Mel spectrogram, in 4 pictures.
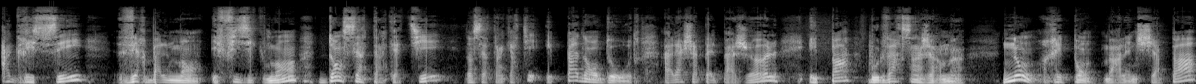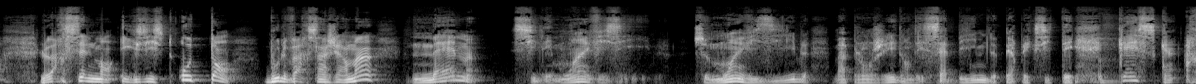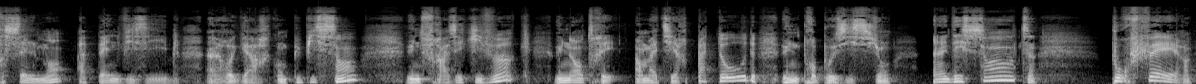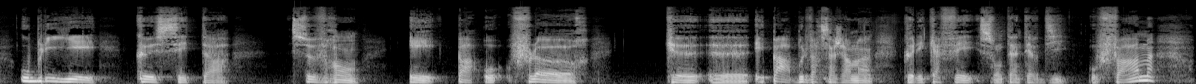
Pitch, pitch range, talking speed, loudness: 100 Hz, 85-125 Hz, 115 wpm, -14 LUFS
